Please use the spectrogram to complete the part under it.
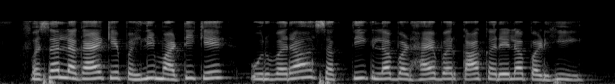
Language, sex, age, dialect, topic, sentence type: Chhattisgarhi, female, 18-24, Western/Budati/Khatahi, agriculture, question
